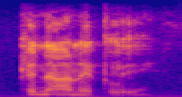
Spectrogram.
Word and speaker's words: canonically: Canonically. You did a really good job pronouncing it. You just added that A sound, and then scaling.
